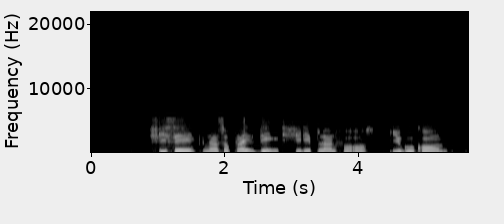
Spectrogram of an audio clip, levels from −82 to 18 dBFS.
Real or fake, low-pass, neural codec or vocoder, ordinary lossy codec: real; 5.4 kHz; none; none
